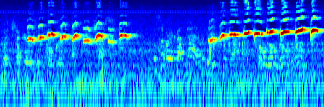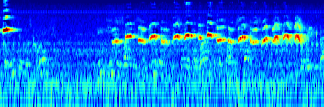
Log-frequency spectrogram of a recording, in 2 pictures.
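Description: A cockatiel sings clear whistled phrases, warbling up and down in three bursts separated by short pauses.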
